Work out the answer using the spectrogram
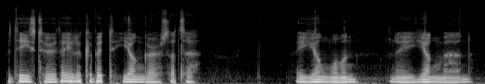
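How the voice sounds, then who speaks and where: A man teaching a beginner English lesson, explaining slowly in plain words with example sentences. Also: mid-range voice, steady tone, mellow, no room sound.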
